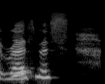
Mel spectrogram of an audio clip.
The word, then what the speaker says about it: Rasmus: Rasmus I guess I should check on the pronunciation of your last name is I haven't say Rasmus alright no he he's here with us from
